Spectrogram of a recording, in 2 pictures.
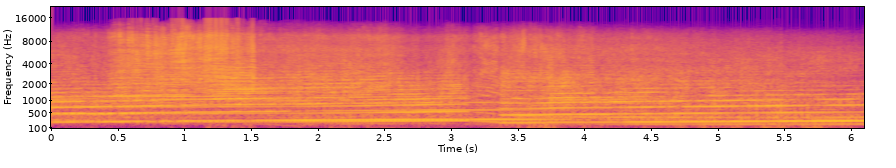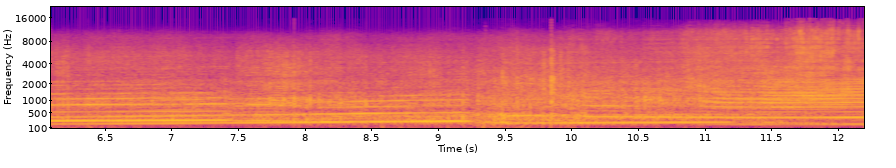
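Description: A racing car speeds past close by.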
